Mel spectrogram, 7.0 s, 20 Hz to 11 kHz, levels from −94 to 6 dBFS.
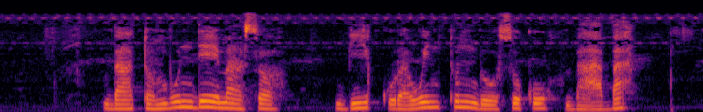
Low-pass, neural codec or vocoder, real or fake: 7.2 kHz; none; real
